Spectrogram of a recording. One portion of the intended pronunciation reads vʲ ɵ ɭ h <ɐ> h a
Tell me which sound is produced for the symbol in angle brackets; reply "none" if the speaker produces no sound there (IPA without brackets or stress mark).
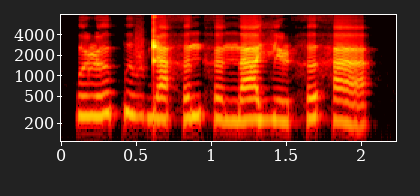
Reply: ə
